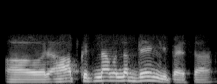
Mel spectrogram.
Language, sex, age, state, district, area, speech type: Hindi, male, 30-45, Uttar Pradesh, Prayagraj, urban, conversation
